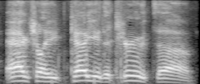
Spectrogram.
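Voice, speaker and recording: A man's voice: a little high, a little slow, warm tone. A man chatting casually on a live stream with viewers, rambling and folksy, laughing often.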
